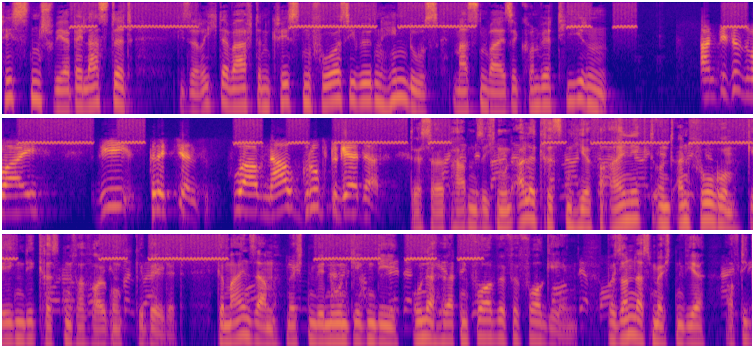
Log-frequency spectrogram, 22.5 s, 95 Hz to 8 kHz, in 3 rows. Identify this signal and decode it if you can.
Morse code (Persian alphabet), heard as a whistle, hand-sent with a straight key, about 5 wpm. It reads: امیرفواد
